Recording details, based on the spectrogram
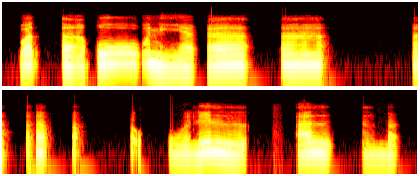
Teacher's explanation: Dhammahnya waw di atas wawnya ada sifar, jadi nggak panjang.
